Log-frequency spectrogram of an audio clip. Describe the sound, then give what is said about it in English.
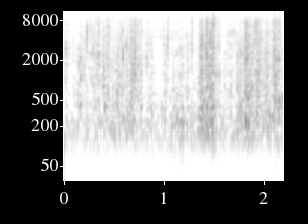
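A standard mixed-nut mix with cashews being poured from a bag onto a plate: a steady, crackly rustle of the crinkling bag with scattered small clatters, lasting about two seconds with a few louder bursts and no talking. “I'm just sort of pouring this onto a plate.”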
